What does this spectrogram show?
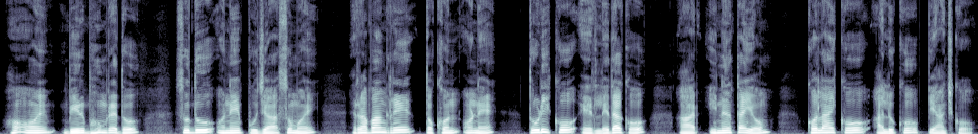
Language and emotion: Santali, neutral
